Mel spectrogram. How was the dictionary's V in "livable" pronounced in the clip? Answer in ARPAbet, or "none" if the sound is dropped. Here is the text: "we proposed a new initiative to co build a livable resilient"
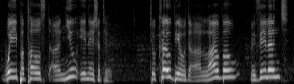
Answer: none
